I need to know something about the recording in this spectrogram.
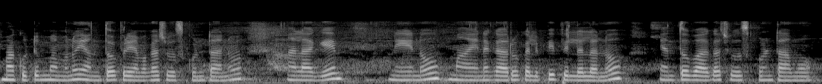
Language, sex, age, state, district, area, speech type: Telugu, female, 45-60, Andhra Pradesh, East Godavari, rural, spontaneous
